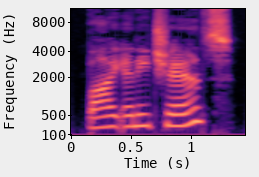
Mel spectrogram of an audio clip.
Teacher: notice the rising intonation which is used in yes no questions to confirm that something is true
